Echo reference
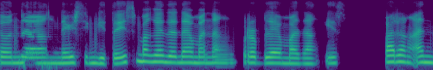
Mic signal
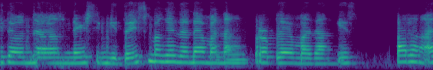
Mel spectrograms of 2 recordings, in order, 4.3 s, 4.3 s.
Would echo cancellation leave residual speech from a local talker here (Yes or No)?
No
